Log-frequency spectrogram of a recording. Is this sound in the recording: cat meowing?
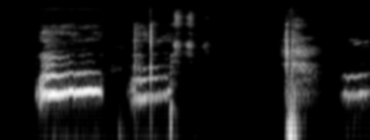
yes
